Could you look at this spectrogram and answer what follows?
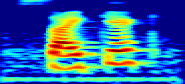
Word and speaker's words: psychic: president is he's the a has no sound psychic and psycho is how you say psychic and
